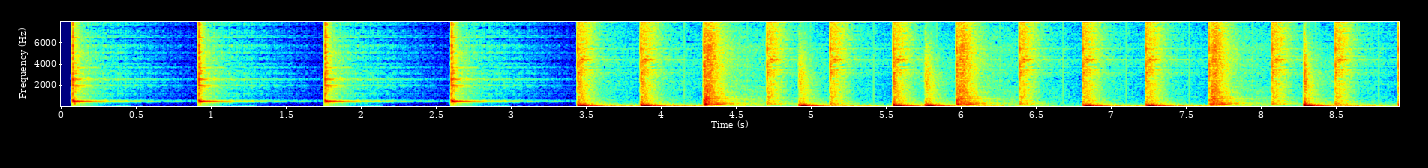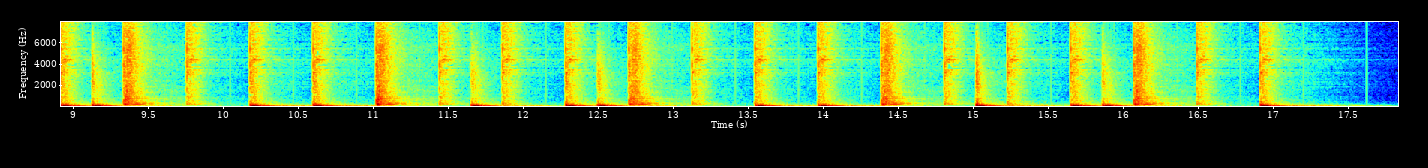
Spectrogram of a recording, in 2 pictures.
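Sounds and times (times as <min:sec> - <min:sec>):
rock rhythms: 0:03.4 - 0:17.5.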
